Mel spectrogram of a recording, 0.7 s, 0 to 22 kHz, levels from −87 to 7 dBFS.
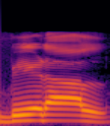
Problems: background sounds at intervals, background conversations at intervals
